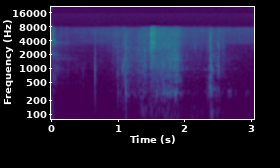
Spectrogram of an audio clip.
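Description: Loose dirt pours from a bucket onto the ground.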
